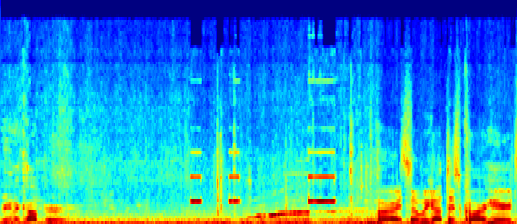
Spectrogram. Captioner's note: buttons beeping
